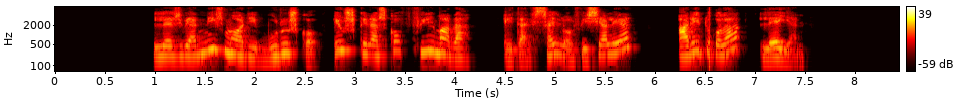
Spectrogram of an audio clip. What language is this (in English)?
Basque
